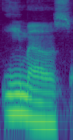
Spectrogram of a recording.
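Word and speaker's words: Imo's: Uh all right, imos pronounced emos.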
